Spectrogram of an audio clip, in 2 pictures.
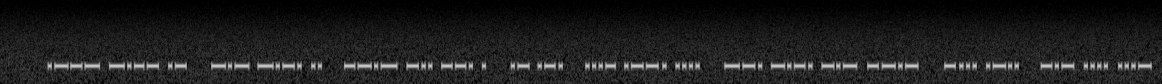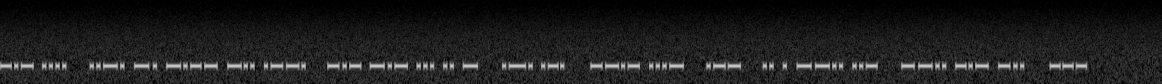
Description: Morse code, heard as a keyed tone, hand-sent with a bug key, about 36 wpm, 870 Hz. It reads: JYA KCI QDGE AR VPH GCKQ BL KHVKH FNYDP KKSIT RR QV W IEZU ZKD O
